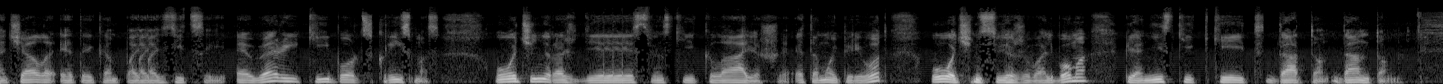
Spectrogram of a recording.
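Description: A thin, steady buzz at 100 Hz with a dense stack of harmonics sits under the speech for the whole clip, about 30 dB below it. This is DECT cordless phone buzz: a nearby handset or base station transmits a radio burst every 10 ms, and the audio circuitry rectifies those bursts into sound.

From 1.39 to 1.58 s the speech stutters, with the same short fragment heard three times in a row and a hard join at each restart. This is a repeated buffer. New audio arrived late, so the device replayed its last block twice more. The roughly 93 ms repeat fits a 4096-sample buffer. Nothing is skipped afterwards. The same stutter returns from 6.04 to 6.32 s, this time with three extra plays of the fragment.

Just after, from 6.67 to 6.76 s, the sound is stretched and fades away for about 56 ms, then picks up further along with roughly 60 ms gone. This is a burst of packet loss. Consecutive packets failed to arrive, so the receiver extended the last sound while turning it down, then resumed past the gap.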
